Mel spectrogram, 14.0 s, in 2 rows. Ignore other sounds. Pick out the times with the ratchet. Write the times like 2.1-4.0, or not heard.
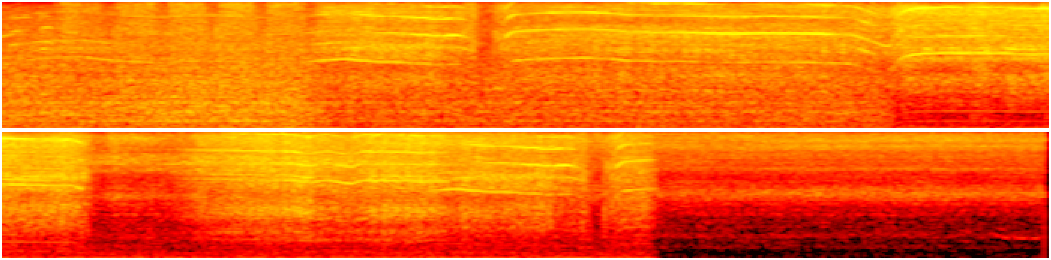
not heard.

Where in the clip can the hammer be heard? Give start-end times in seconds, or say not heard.
not heard.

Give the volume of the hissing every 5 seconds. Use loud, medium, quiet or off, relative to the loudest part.
loud, medium, medium.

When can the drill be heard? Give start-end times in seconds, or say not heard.
0.0-11.4.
